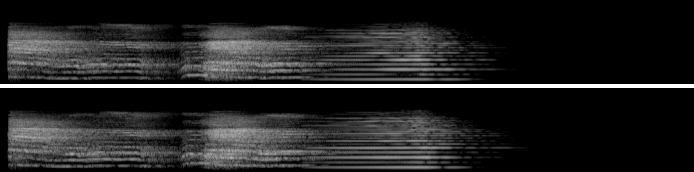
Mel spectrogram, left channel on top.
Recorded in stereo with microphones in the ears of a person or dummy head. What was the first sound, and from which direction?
A baby crying, 55° left (ahead or behind).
